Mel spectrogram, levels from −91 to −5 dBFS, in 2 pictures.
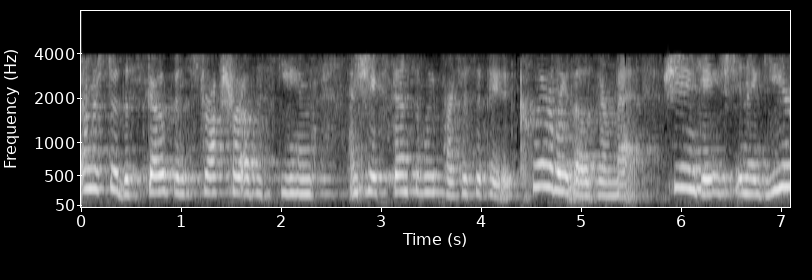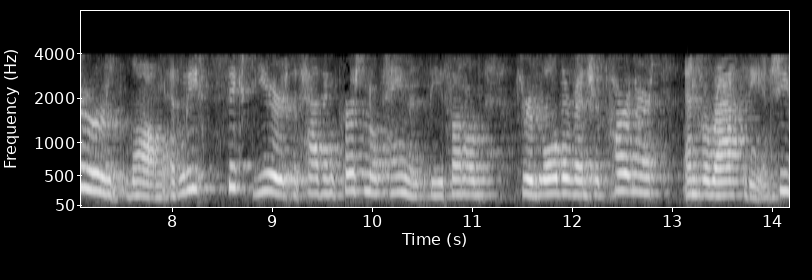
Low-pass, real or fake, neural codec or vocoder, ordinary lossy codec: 7.2 kHz; fake; vocoder, 22.05 kHz, 80 mel bands, HiFi-GAN; AAC, 16 kbps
